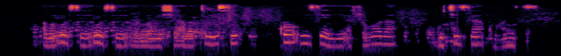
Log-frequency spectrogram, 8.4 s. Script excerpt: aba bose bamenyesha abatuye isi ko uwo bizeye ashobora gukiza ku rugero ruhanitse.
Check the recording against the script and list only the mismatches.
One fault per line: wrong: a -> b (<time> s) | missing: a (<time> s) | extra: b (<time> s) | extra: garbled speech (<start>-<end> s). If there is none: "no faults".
extra: bose (1.4 s)
missing: uwo (4.3 s)
missing: rugero (7.4 s)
